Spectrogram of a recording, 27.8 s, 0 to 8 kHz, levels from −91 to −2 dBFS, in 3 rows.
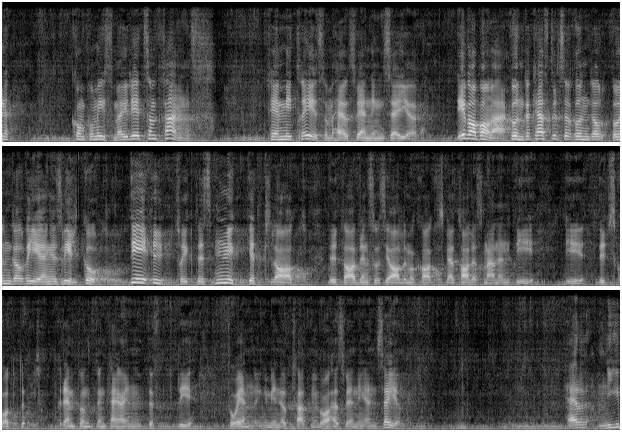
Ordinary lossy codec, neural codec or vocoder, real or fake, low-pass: none; codec, 16 kHz, 4.8 kbps, FACodec; fake; none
